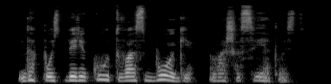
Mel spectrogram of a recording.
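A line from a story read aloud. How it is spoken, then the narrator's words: Breathy whisper. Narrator (Russian): С придыханием прошептал мужчина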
